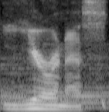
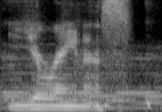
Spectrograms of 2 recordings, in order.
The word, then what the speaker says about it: Uranus: it's a fairly big planet and yes it's pronounced Uranus not Uranus so I'm being sciency and I'm not being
